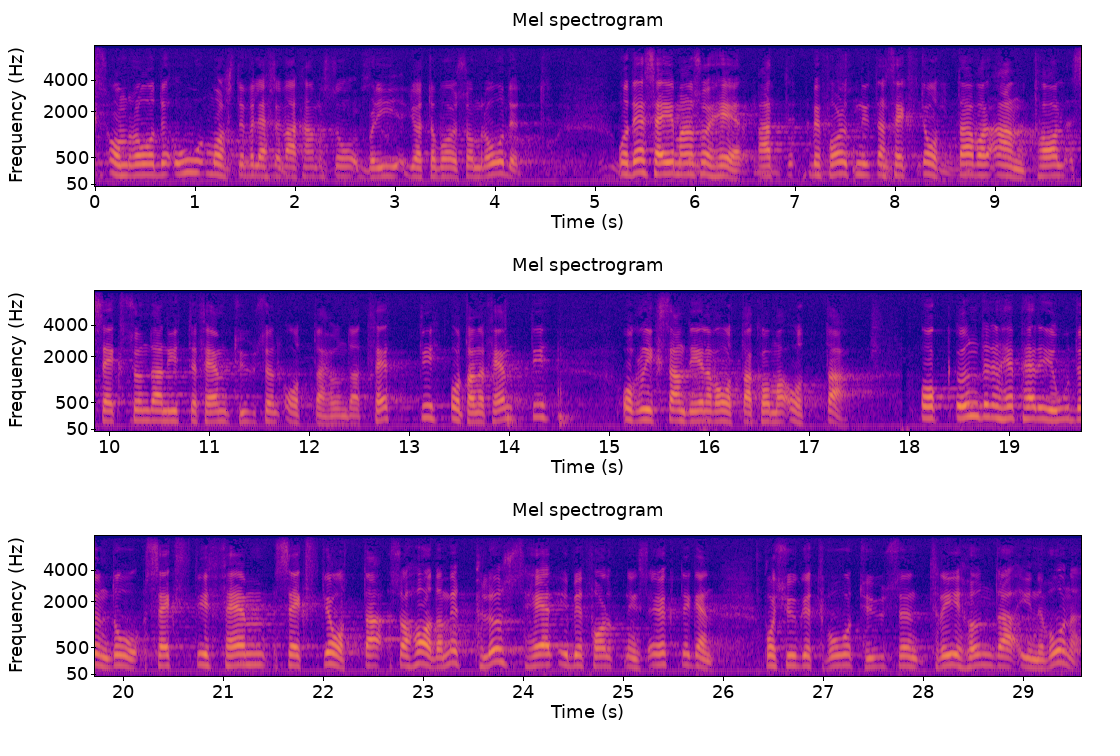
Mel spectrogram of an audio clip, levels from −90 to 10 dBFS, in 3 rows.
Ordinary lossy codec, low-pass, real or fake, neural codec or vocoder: none; none; real; none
